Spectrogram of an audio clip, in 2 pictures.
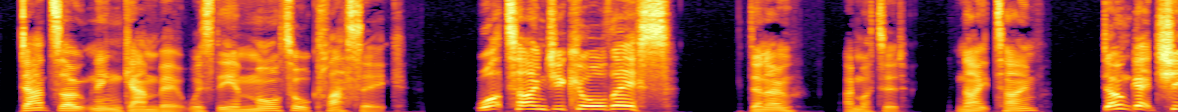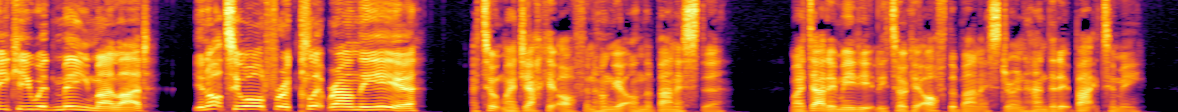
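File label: audiobook drama 1st person, Male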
